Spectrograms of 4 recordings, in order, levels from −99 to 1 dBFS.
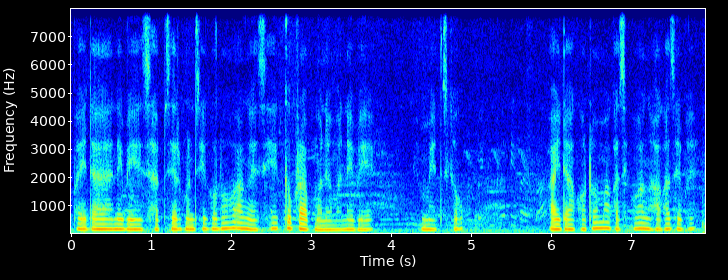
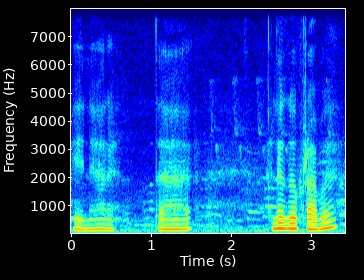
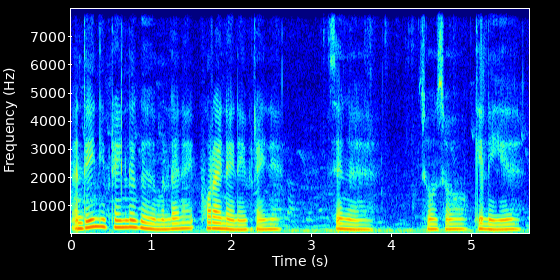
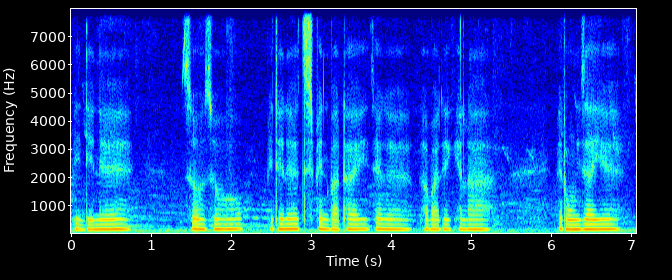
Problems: low volume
